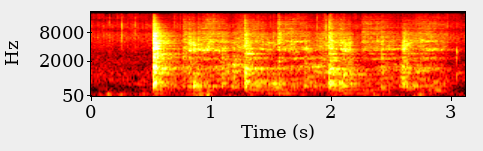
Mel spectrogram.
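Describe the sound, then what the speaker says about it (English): Broth being stirred into turkey stuffing in a home kitchen for Thanksgiving: a spoon scrapes and swishes through the wet mix in several soft strokes, close by and fairly quiet, with no talking. "I'm going to mix that up."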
